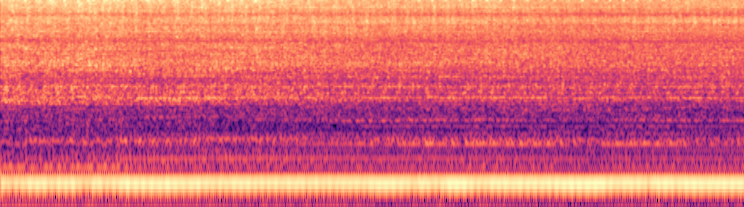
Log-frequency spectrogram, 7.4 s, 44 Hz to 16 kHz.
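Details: Mk2 VW GTI 12-valve after its blown engine was replaced; it usually needs a few cranks because of the mass sensor's positioning: a steady, even low hum with no misses, knocks or ticks, a smooth healthy idle.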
